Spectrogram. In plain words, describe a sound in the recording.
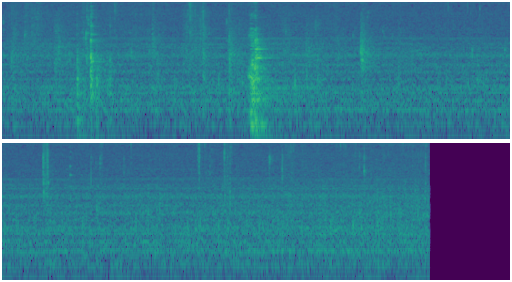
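Pieces of chicken plop into simmering sauce.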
